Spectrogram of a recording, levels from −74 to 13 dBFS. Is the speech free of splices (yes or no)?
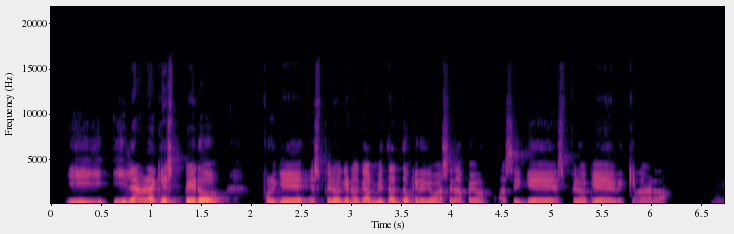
no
